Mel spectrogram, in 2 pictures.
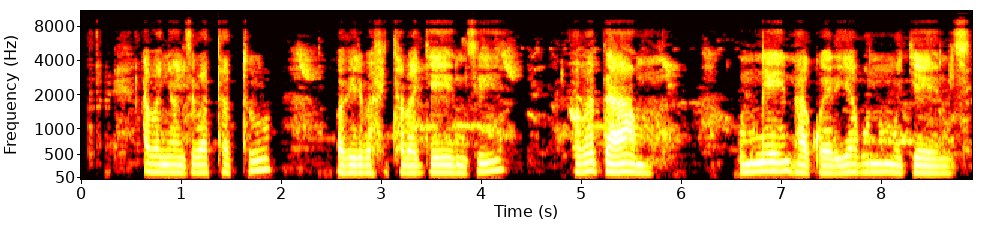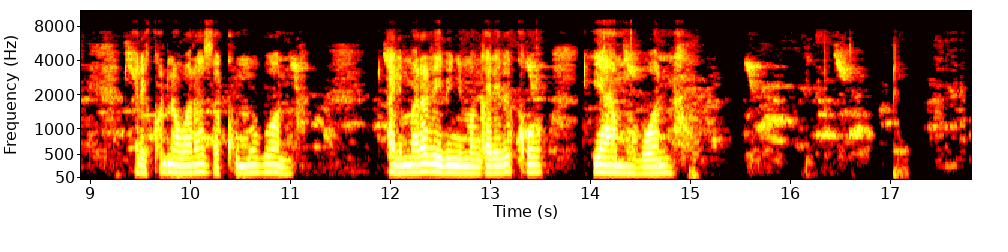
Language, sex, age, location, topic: Kinyarwanda, female, 25-35, Musanze, government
